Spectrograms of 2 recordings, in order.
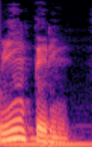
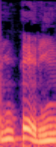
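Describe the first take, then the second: First: The stress is on the first syllable. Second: The stress is on the last syllable. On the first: This is the form the grammar prescribes. The speaker calls it right. "na gramática ela está prevista como ínterim" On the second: This is how many people say it. The speaker calls it wrong. "muita gente fala interim"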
